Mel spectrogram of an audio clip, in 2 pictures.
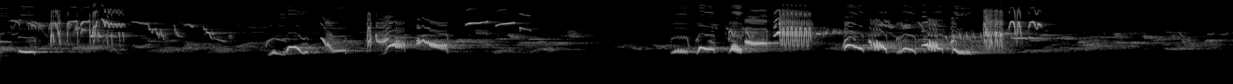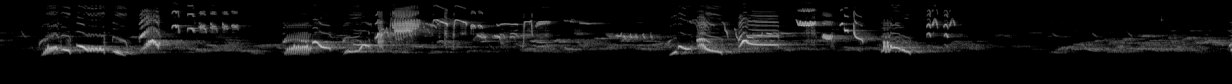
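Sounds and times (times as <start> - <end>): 
Turdus merula blackbird: 0.0 - 24.6.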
